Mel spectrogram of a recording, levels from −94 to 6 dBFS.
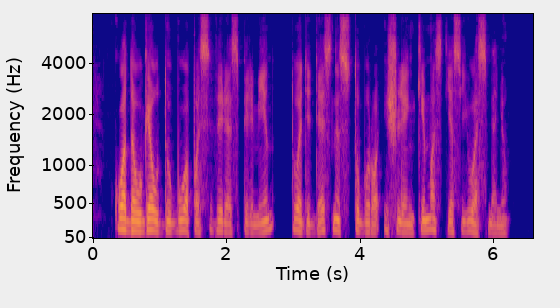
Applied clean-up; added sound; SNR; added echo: none; none; none; none.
